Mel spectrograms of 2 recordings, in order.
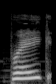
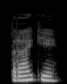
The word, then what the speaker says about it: Brage: Brage is a common name in Scandinavia today. This is how you pronounce the name in the different former Viking countries. Brage. Brage.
